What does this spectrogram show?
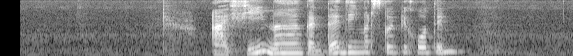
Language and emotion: Russian, positive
